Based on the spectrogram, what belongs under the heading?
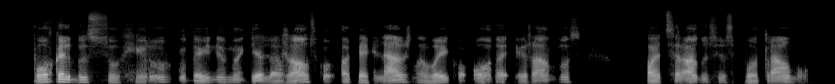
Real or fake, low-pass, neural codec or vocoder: fake; 14.4 kHz; codec, 44.1 kHz, 2.6 kbps, DAC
